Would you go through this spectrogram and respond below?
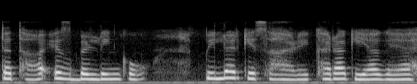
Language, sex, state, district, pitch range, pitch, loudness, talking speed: Hindi, female, Uttar Pradesh, Lucknow, 230-255 Hz, 240 Hz, -15 LUFS, 155 wpm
